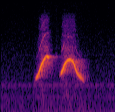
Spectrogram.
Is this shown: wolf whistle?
yes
